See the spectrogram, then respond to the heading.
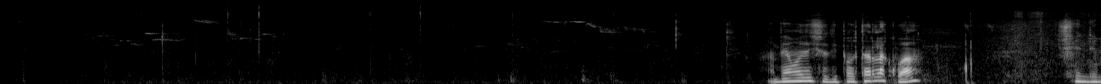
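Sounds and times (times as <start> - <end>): faint bird chirps: 0.9 - 6.9.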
